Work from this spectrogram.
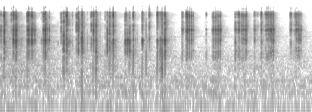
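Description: Fingers turn the grey wheel of a small plastic toy pizza cutter with a red hollow handle, giving a ratcheting, clicking spin. Quick bursts of dry, bright clicks come in rapid, uneven spurts with short silences between them. The sound is thin and high, with no low end and no ring after each burst.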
